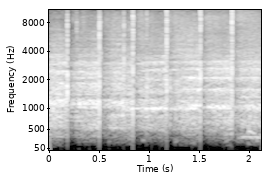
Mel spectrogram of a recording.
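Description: A quick, uneven run of sharp knocks, about seven in two seconds, over the murmur of a crowd in a gym.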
